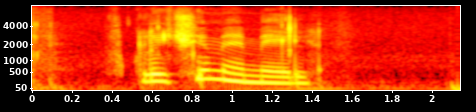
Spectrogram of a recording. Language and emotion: Russian, neutral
